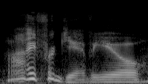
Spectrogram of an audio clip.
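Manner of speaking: high, slowing heron voice; grudgingly forgiving, pitched high; blue heron. A narrator's reading. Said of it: "And the blue heron said".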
